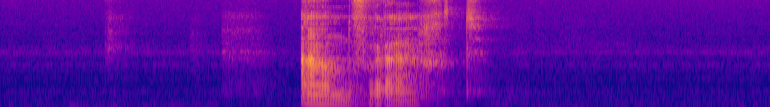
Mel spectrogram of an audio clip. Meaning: second/third-person singular dependent-clause present indicative of aanvragen
- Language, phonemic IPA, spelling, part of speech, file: Dutch, /ˈaɱvraxt/, aanvraagt, verb, Nl-aanvraagt.ogg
